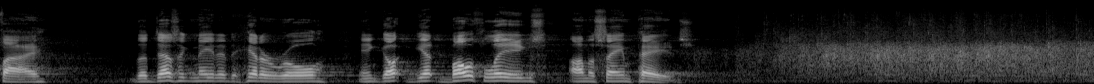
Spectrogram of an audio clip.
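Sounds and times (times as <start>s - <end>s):
speech: 0.0s - 0.6s, 1.3s - 7.0s
large audience clapping and cheering: 7.0s - 10.9s.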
